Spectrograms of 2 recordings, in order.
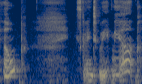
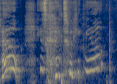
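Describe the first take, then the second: First: High, hushed frightened thoughts; a small girl's panicked inner voice; scared little girl. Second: Much higher, laughing panic; a playful squeal of fear; mock fright. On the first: Acted. Jenny thinks in fright at the crocodile, high and hushed. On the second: Jenny fears the crocodile again, high with laughter. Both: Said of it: "Jenny thought".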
